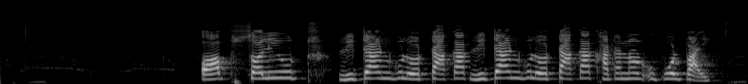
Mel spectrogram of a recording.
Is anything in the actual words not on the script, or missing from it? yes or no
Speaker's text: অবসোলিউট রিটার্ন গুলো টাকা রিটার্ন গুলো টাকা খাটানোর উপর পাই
no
